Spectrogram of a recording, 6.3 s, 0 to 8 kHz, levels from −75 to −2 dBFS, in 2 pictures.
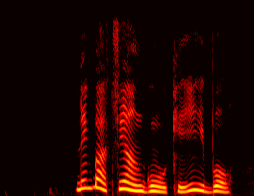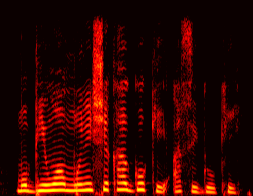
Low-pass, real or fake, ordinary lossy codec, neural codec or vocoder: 7.2 kHz; fake; none; codec, 44.1 kHz, 7.8 kbps, Pupu-Codec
